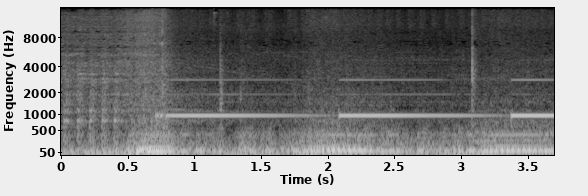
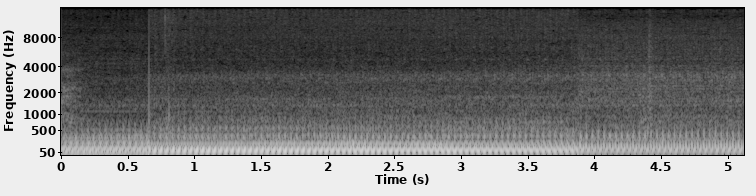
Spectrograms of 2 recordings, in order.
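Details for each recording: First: Engine runs with an even low rumble and a repeating high chime over it, with no stumbling or misfire. This is after the plugs were checked and a sketchy-looking part, thought to be the culprit, was dealt with: normal running. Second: BMW E92 335i, N54 engine, 6-speed manual, started after two to three years of storage with rats living in it: a loud, uneven low rumble with a lumpy beat around three per second. Rough running, cause unconfirmed.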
